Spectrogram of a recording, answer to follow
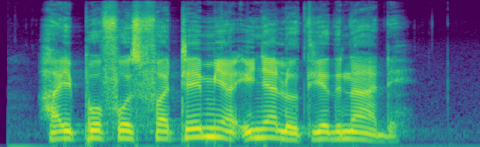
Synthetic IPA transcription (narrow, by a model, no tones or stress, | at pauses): hajpɔfɔsfatemiaʔɪɲalɔt̪jed̪nadɛ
